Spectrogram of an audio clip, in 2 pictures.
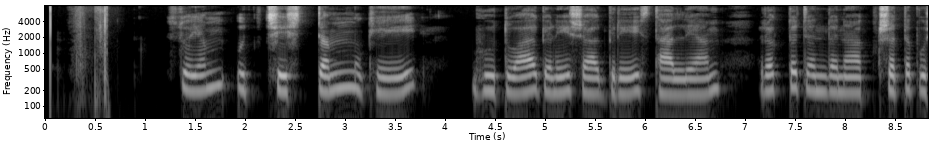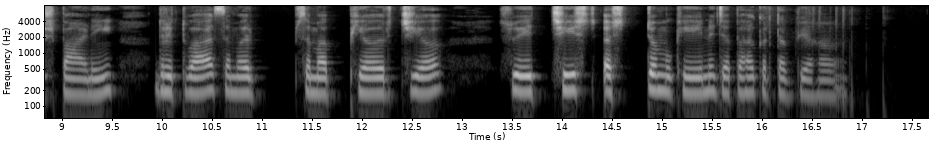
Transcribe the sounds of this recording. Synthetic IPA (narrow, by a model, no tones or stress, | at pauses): swɐjɐmutːt͡ʃʰiʃʈɐmːukʰeː | bʱuːt̪ʋaːɡɐɳeːʃaːɡɾeːst̪ʰaːljaːm | ɾɐk̚t̪ɐt͡ʃɐnd̪ɐnaːkʂɐt̪ɐpuʃpaːɳi | d̪ɾɪt̪ʋaːsɐm | sɐmɐbʱjɐɾt͡ʃjɐ | sweːt͡ʃʰiʃɐʃʈɐmukʰeːnɐd͡ʒɐpɐɦɐ̆kɾt̪ɐʋjɐɦɐ̆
